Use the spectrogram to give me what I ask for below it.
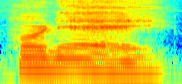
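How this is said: The name is pronounced like a French word.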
